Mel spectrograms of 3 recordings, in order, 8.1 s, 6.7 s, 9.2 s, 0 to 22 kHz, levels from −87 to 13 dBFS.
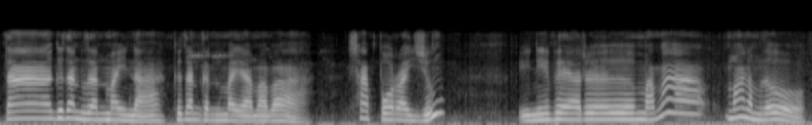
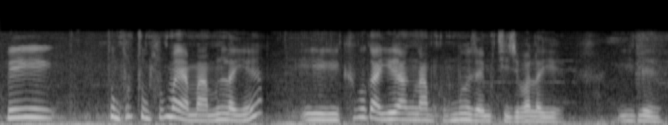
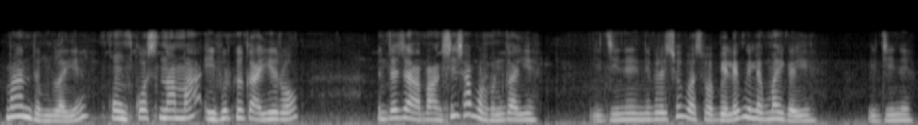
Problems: constant background noise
